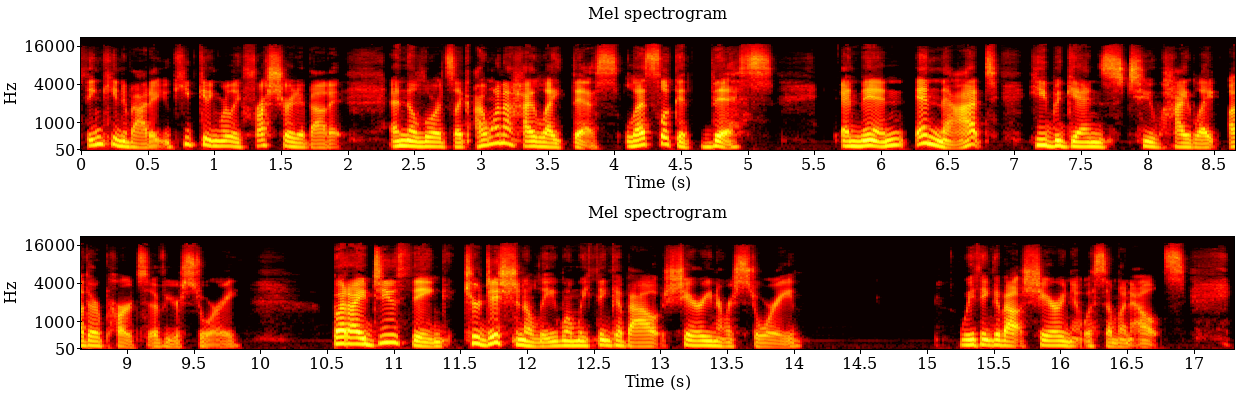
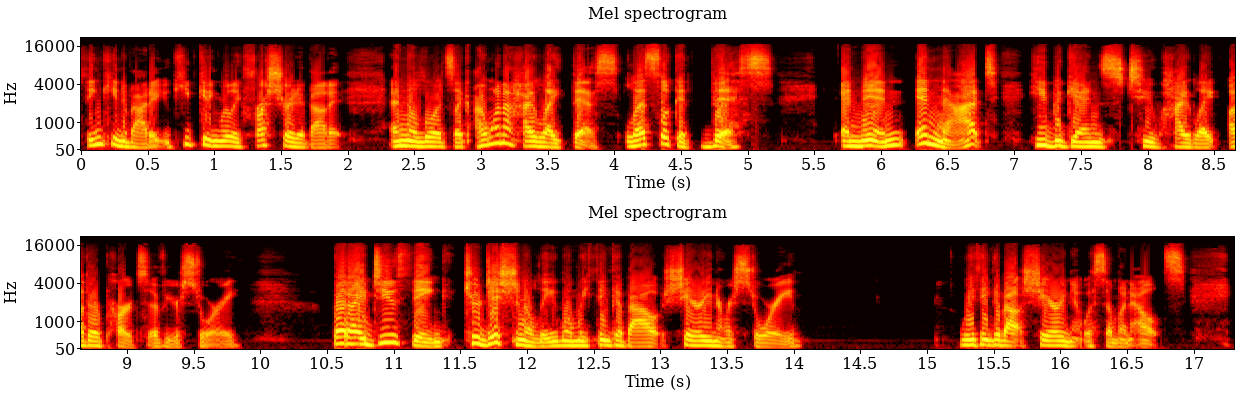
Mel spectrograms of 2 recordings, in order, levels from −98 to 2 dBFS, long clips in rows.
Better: first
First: none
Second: distortion; slight; 4% of the sound clipped

